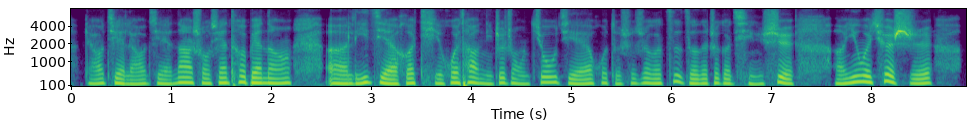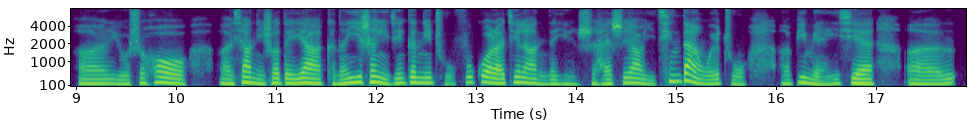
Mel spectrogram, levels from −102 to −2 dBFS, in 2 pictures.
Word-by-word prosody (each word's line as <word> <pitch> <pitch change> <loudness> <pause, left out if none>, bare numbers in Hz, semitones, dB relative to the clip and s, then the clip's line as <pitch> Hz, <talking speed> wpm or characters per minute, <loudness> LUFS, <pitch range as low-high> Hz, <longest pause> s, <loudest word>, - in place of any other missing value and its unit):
了 165 +1 -2
解， 175 0 0
了 150 +1 -2
解。 155 0 -3
那 200 +3 +3
首 180 -2 -2
先 190 +3 +1
特 215 +2 +1
别 190 -1 +5
能， 180 0 +1 0.3
呃， 165 -2 +2
理 165 +5 +2
解 185 -5 +3
和 175 +3 +1
体 165 -1 -5
会 190 +3 +2
到 200 0 +2
你 155 -4 -4
这 190 - 0
种 165 -5 -4
纠 205 +4 -1
结， 165 -2 -1
或 185 +2 -5
者 155 - -8
是 175 +3 -7
这 180 +2 -2
个 170 0 +1
自 230 +8 -4
责 170 -4 -1
的 170 +1 0
这 185 +2 -3
个 165 -1 -2
情 145 0 -6
绪。 170 +1 +1 0.4
啊， 160 0 -1
因 215 +6 +4
为 220 -2 +5
确 240 +2 +2
实， 170 0 +4 0.4
呃， 165 -1 0
有 150 -1 -3
时 180 +4 -4
候， 175 -3 +2 0.3
呃， 165 -2 -1
像 200 +4 +3
你 160 - -1
说 180 +4 +1
的 175 0 0
一 - - +1
样， 180 -2 +4
可 155 - -7
能 160 +3 +1
医 205 +2 +4
生 215 0 +3
已 175 -5 +1
经 180 +2 -2
跟 200 -1 +2
你 190 0 0
嘱 145 -5 -12
咐 205 +8 -6
过 205 -1 +2
了， 175 -1 +4
尽 210 +4 -1
量 175 -3 +1
你 - - -7
的 155 0 -3
饮 150 -2 -7
食 150 +7 -5
还 160 0 -2
是 190 +4 +1
要 185 -2 +2
以 145 -3 -5
清 245 - -2
淡 215 - +4
为 155 +2 -2
主， 145 -5 -9 0.3
呃， 160 -1 -5
避 200 +4 0
免 145 -4 -1
一 160 - -3
些， 170 0 +3 0.3
呃， 155 +1 -2
170 Hz, 275 characters per minute, -21 LUFS, 160-190 Hz, 0.4 s, 别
